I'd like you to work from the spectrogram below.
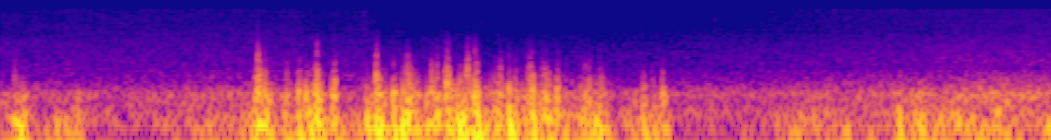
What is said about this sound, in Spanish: aprovechando el sonido de fondo del mar, del viento.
